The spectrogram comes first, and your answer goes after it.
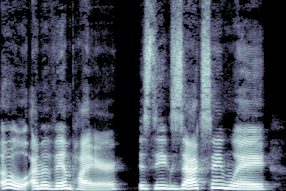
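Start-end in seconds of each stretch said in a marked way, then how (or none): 0.0-1.2 put-on, sarcastic, trollish delivery. Quoting a movie character's line, imitating Brad Pitt's sarcastic delivery. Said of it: "same cadence, same line delivery".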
